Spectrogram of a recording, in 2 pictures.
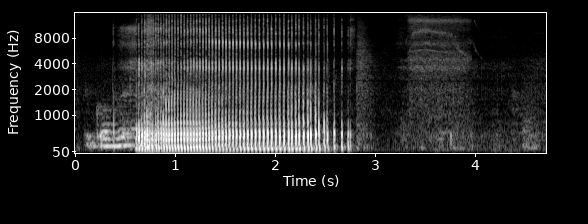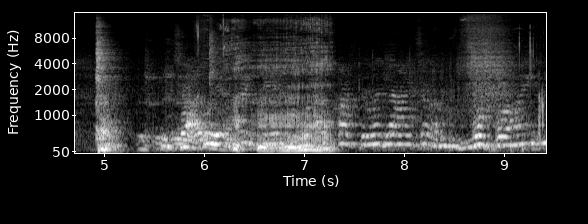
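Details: Dog sleeping heavily and snoring: a loud rattling snore, then softer snorting breaths over some background noise.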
